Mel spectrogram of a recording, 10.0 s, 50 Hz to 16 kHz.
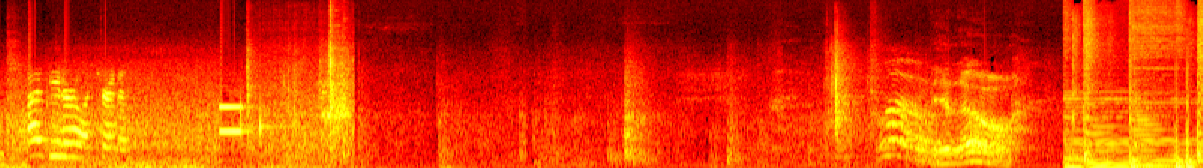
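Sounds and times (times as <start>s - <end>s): telephone keypad beep: 1.8s - 2.2s.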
